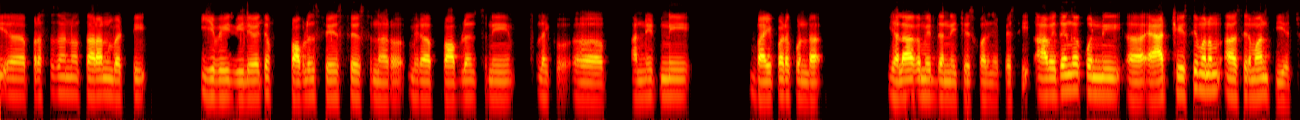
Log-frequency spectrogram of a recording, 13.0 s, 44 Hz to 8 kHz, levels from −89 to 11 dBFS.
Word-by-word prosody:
ఆహ్, 130 -1 -1
ప్రస్తుతం 145 +3 -7
ఉన్న 140 -1 -7
తరాన్ని 135 +1 +5
బట్టి 130 +1 -6 0.7
ఇవి 125 -1 -4
వీళ్ళేవైతే 125 +1 -3 0.2
ప్రాబ్లమ్స్ 125 +3 +2
ఫేస్ 125 -1 -5
చేస్తున్నారో 120 -2 -5
మీరు 125 -1 -2
ఆ - - -2
ప్రాబ్లమ్స్‌ని 120 +1 -1 0.4
లైక్ 125 - -9 0.2
ఆహ్, 115 -1 +1 0.3
అన్నిటిని 130 +1 -7 0.8
భయపడకుండా 120 -1 +3 0.8
ఎలాగ 130 0 +8
మీరు 130 0 -4
దాన్ని 120 -2 -3
చేసుకోవాలి 115 -1 -5
అని - - -12
చెప్పేసి 115 - -13 0.2
ఆ - - +9
విధంగా 160 +4 +2
కొన్ని 140 -1 0 0.2
ఆహ్, 115 - +6
యాడ్ - - +8
చేసి 140 +6 -2
మనం 160 +1 +3
ఆ - - +8
సినిమా‌ని 135 +1 +2
తీయొచ్చు. 115 -2 -8
125 Hz, 150 wpm, -25 LUFS, 120-135 Hz, 0.8 s, ఆ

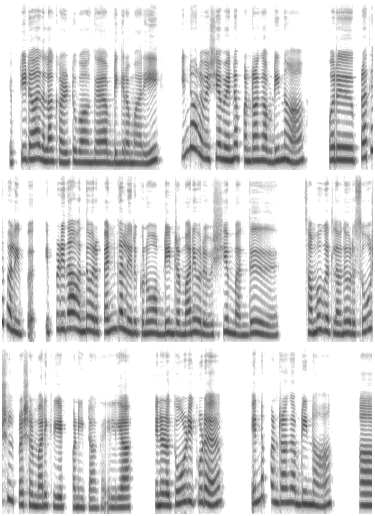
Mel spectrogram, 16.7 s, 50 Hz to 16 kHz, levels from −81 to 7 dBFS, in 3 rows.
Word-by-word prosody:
எப்பிடிடா 290 +6 0
இதெல்லாம் 250 -2 +1
கழட்டுவாங்க 225 0 -1 0.2
அப்பிடிங்கிறமாரி. 215 -1 -1 0.5
இன்னொரு - - +1
விஷயம் 300 0 +1
என்ன 285 +3 +3
பண்றாங்க 265 0 +2
அப்பிடின்னா, 255 +2 +1 0.6
ஒரு 280 0 +4 0.3
பிரதிபலிப்பு. 325 - +1 0.3
இப்பிடிதான் 335 +4 +2
வந்து 290 +1 +2
ஒரு 270 - +2
பெண்கள் 335 +3 +3
இருக்கணும், 250 0 -1
அப்பிடின்றமாரி 240 +1 +1
ஒரு 230 - -1
விஷயம் 255 +3 -1
வந்து 210 +5 -2 0.8
சமூகத்தில 270 -2 +1
வந்து 245 +2 0
ஒரு 235 - -1
சோசியல் 345 +4 -2
பிரஷர்மாரி 240 -3 +1
கிரியேட் 215 -1 0
பண்ணிட்டாங்க 200 -2 -5
இல்லயா. 205 0 +2 0.4
என்னுடைய 245 0 +4
தோழிகூட 315 0 +2 0.7
என்ன 340 +6 -1
பண்றாங்க 310 -1 0
அப்பிடின்னா, 265 -3 +2 0.6
ஆ - - +3
255 Hz, 120 wpm, -22 LUFS, 230-300 Hz, 0.8 s, ஒரு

